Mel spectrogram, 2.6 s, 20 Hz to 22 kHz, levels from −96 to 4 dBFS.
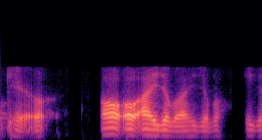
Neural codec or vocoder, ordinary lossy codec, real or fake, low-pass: codec, 16 kHz in and 24 kHz out, 1 kbps, XY-Tokenizer; none; fake; 3.6 kHz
